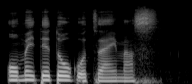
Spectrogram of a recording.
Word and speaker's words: おめでとうございます: 日文的恭喜念成おめでとうございます。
